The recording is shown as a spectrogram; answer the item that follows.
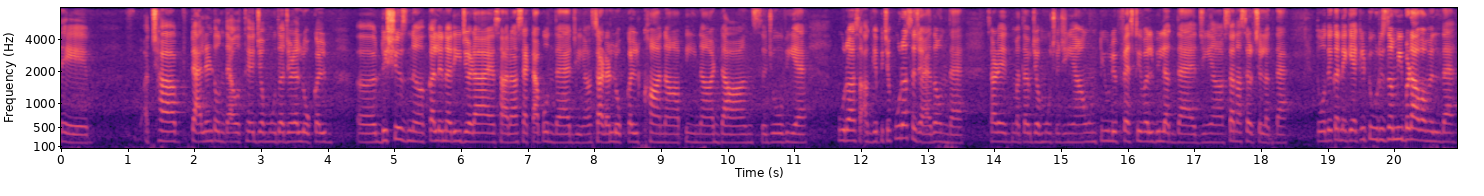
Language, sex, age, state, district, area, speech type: Dogri, female, 30-45, Jammu and Kashmir, Jammu, urban, spontaneous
